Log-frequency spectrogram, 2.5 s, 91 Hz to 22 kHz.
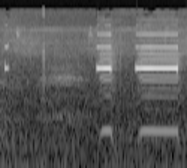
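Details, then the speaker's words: Minelab Pro-Find 40 pinpointer: two clear high beeps, one short then one longer, confirming sensitivity steps as the plus key is pressed toward maximum. "and I'm also now I'm going to step up in the sensitivity by repetitively pushing the plus key to make sure I ain't got this camera"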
